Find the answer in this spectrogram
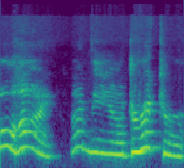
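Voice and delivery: very high squeaky cartoon voice. Showing off being able to do a higher voice: Mickey Mouse voice. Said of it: "So the Mickey Mouse voice".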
